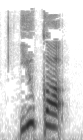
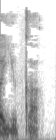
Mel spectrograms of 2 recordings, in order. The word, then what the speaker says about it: 川床: ゆか。ゆかか。あ、読み方がいろいろあるんか。ゆか。鴨川ではゆか。木船。いや、川床と読むのが。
